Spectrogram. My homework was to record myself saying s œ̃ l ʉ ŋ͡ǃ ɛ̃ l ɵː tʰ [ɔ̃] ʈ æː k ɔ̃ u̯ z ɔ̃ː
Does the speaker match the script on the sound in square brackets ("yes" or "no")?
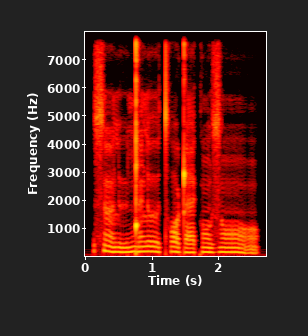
no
